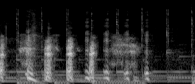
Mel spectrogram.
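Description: A rapid, steady ticking of a clock, about five ticks per second, fairly loud over a sustained low tone, then thinning out toward the end.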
